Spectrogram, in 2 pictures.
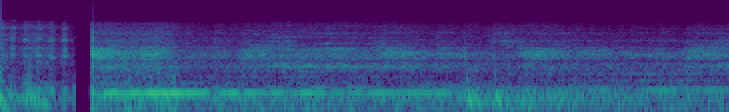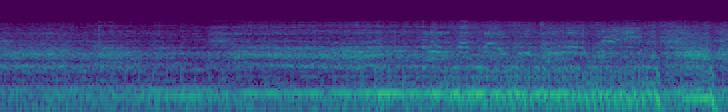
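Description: Steady engine drone and road noise heard inside the cabin of a moving Škoda Felicia, with a brief break in the sound about half a second in.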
